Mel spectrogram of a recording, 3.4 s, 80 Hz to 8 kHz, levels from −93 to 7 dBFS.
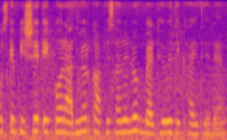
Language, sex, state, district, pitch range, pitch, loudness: Hindi, female, Punjab, Fazilka, 225-255 Hz, 245 Hz, -15 LUFS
